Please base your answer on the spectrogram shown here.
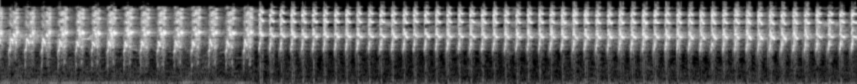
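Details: Rapid lovebird 'ngekek' chatter. Loud bright chips run together and then settle into a very regular, slightly higher and thinner stream of repeated notes.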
